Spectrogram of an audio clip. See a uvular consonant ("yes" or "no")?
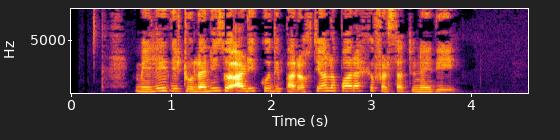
no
